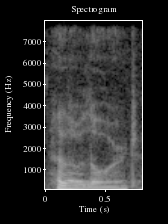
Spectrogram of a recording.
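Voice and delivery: lightly mock a serene painted Jesus; calm mock greeting. Preacher mocking the calm Jesus of paintings with a hushed hello. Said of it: "he's kinda like".

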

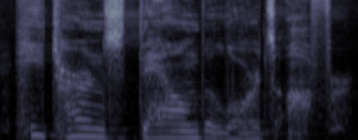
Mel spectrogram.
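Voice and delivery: slow hushed whisper. Real, not acted. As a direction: let it land slowly in a whisper. Whispered climax.

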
